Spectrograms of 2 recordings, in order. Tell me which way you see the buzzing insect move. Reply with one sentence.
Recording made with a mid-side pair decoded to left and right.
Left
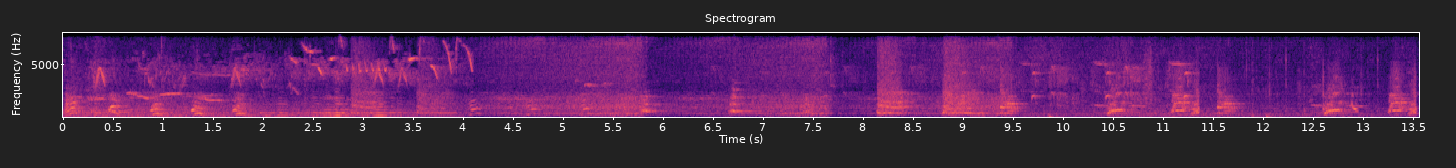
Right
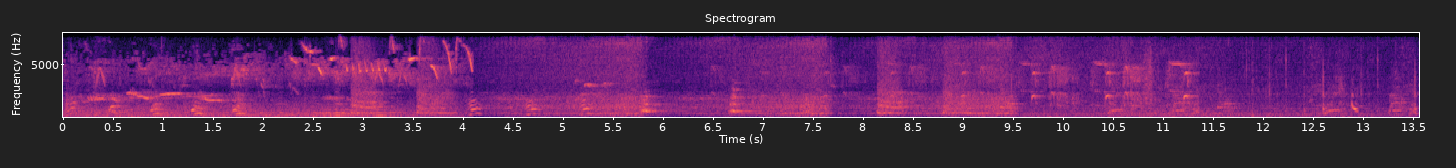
You can hear the buzzing insect travel towards the right.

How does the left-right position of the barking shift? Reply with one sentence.
In this clip you hear the barking move from left to right and back again.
